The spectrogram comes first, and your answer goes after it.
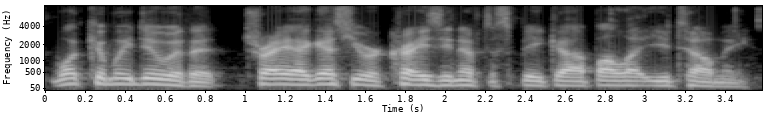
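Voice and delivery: ordinary talk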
